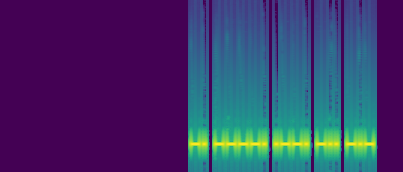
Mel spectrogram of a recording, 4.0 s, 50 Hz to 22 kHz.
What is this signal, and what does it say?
Morse code, heard as a keyed tone, about 40 wpm, 700 Hz. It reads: N9PDK
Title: USA Call Signs - 5 Characters - 40wpm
